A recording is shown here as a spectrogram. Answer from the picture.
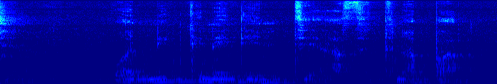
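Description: Only speech: a man talking, with no other sound standing out.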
